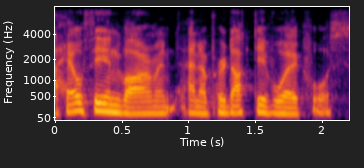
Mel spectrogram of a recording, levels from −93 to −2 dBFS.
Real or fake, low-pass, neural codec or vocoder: fake; 7.2 kHz; codec, 16 kHz, 16 kbps, FunCodec, trained on LibriTTS, 50 frames a second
